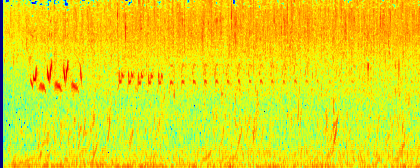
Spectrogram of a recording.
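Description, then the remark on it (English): A small hot spring in Yellowstone National Park bubbles and gurgles steadily as it percolates into the Yellowstone River, a continuous churning, with a few high bird chirps in a quick series near the start. “This small hot spring percolates right into the Yellowstone River.”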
